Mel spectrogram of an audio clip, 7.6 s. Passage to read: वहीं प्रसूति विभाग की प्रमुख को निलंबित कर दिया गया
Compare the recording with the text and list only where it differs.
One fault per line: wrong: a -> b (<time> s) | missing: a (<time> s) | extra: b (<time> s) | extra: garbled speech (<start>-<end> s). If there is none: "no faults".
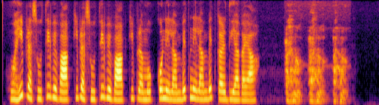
extra: प्रसूति विभाग की (1.5 s)
extra: निलंबित (3.8 s)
